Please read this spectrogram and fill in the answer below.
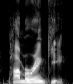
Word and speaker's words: Pomerenke: Craft Brews and Casual Conversations, joined with me, dancer, actress, performer, overall entertainer, Adele Pomerenke.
